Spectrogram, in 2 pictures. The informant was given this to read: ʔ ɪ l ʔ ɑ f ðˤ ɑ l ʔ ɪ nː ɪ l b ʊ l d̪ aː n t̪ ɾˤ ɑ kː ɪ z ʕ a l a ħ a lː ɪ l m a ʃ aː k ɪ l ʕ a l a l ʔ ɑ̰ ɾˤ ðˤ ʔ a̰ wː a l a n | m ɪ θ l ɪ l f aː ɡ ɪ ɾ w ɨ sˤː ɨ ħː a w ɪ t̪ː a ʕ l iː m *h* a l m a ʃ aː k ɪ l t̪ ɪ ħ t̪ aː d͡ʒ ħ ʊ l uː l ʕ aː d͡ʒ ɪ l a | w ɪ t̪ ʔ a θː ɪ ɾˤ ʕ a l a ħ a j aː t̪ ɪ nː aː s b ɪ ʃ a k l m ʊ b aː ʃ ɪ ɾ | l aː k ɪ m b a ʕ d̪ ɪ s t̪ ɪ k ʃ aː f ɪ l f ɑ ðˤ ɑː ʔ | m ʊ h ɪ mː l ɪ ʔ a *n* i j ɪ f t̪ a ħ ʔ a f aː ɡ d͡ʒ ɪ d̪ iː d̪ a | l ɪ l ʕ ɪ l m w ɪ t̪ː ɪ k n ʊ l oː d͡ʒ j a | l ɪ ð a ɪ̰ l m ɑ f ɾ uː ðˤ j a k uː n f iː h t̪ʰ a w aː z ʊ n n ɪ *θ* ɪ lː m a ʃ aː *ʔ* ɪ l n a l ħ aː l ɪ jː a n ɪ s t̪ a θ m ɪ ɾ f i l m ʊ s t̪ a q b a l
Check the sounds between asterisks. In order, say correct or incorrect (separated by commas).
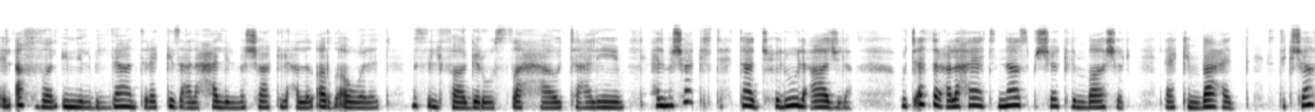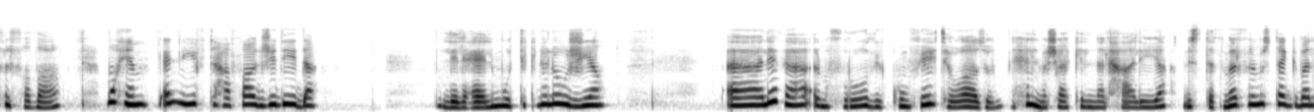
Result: correct, incorrect, incorrect, incorrect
